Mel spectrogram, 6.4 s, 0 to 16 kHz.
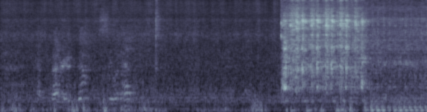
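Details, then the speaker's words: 2007 Honda Recon ATV, wrecked and left sitting 8–10 years, first start with nothing touched: a sharp burst as it fires, then an even single-cylinder idle with no stumbling and no visible smoke. Runs normally. "Right out the box, I didn't touch anything. And she is idling. I don't see any smoke coming out. That's good news. She runs, she idles."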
